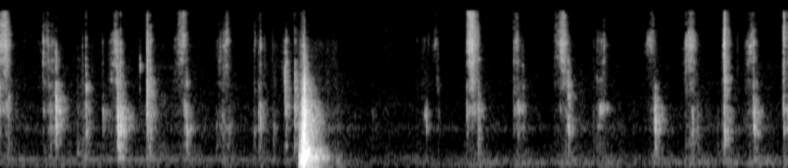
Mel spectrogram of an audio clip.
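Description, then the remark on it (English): Crisp, scattered papery flicks and riffles with one heavier, fuller thump partway through, as decks of oracle and tarot cards, including the Tarot of Sexual Magic, are shuffled for a card reading. “I have already shuffled all the decks, Capricorn, but I'm just going to shuffle a little bit more as I tune into the energies for you during this time period.”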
